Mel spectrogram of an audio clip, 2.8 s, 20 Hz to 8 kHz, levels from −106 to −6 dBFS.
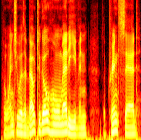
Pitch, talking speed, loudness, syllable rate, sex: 115 Hz, 275 wpm, -16 LUFS, 6.7 syllables/s, male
